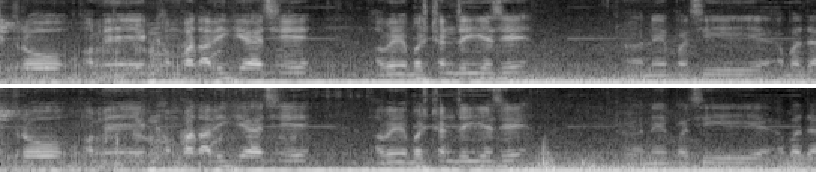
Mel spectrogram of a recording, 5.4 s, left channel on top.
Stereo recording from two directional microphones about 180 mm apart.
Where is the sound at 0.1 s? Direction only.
Centre (ahead or behind).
